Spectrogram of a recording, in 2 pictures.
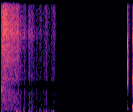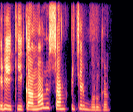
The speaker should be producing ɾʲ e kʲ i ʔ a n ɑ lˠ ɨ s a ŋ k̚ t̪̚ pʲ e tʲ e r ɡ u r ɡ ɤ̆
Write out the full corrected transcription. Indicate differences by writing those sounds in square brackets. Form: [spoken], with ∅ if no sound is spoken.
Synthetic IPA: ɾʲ e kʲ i [k] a n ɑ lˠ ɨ s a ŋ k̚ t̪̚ pʲ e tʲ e r [b] u r ɡ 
